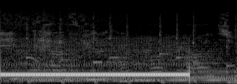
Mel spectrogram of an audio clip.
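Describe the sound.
A telephone dial tone sounds as a single steady, unbroken hum, then cuts off abruptly near the end. Only faint background noise remains after it stops.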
